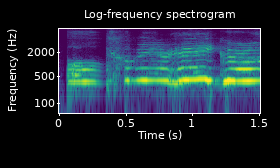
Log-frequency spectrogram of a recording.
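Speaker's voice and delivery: very high, cooing at the dog; gushing dog lovers. Retold or imitated. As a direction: coo like a stranger charmed by a husky. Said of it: "people be talking to me".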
